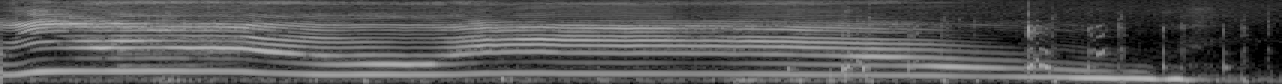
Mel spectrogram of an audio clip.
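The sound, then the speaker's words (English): A person voices a giant worm's cry, imitating an angry, hungry cat with one long, loud yowling wail that holds steady, then slowly sinks in pitch before breaking off in a few short, rough sputters. “Night Watcher worm wails like an angry, hungry kitty cat.”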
